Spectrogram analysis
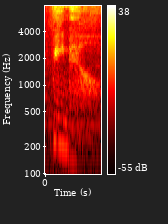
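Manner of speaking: lightly voiced dramatic trailer narration; a hint of an epic movie narrator; epic fantasy narrator. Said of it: "I could do a better job".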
